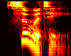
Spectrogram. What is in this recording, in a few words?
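"suety", British English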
